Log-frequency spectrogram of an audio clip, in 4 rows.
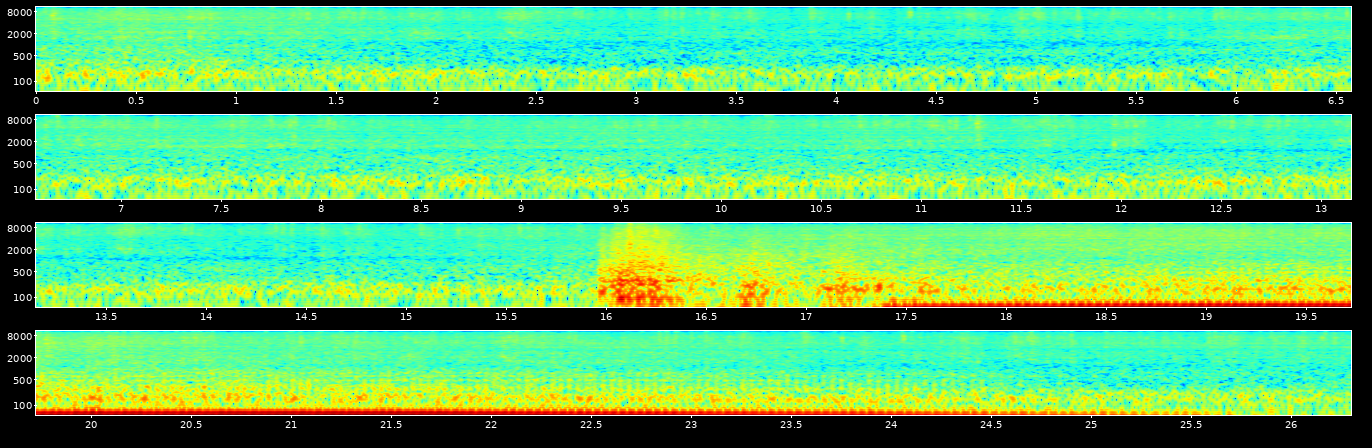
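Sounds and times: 
molten ambience: 0:14.3 - 0:26.2.

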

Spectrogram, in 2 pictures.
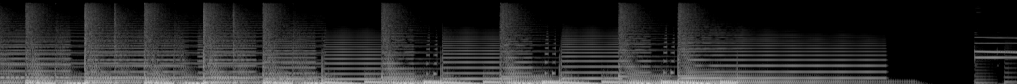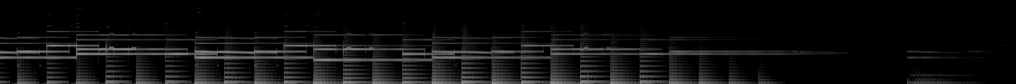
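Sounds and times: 
FM synthesizer music: 0:00.0 - 0:09.2.

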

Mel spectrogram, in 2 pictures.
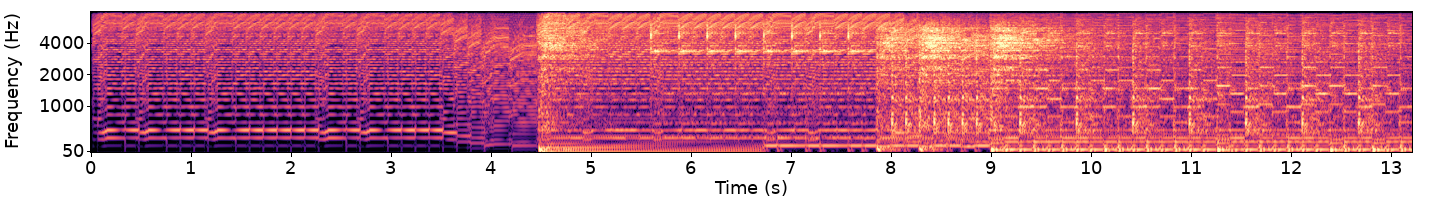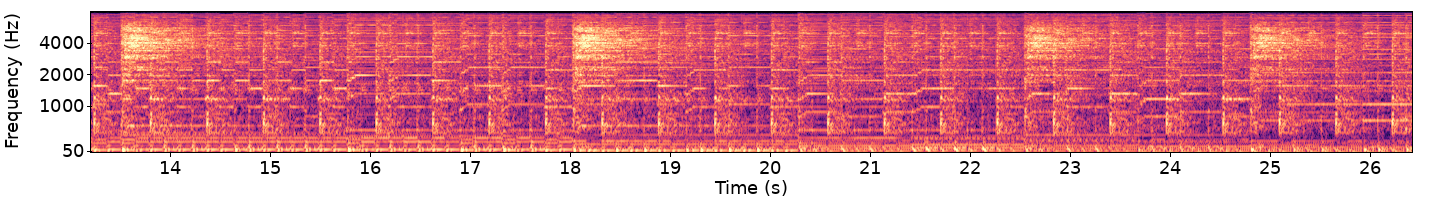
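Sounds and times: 
quiz fight background music: 0:03.9 - 0:26.4.

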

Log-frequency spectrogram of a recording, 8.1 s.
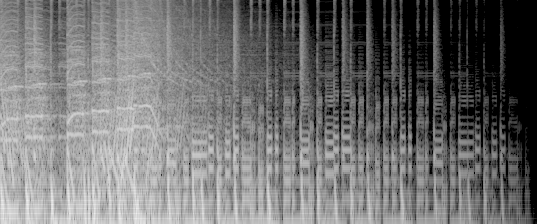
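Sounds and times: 
game show sound: 0:00.0 - 0:03.6.

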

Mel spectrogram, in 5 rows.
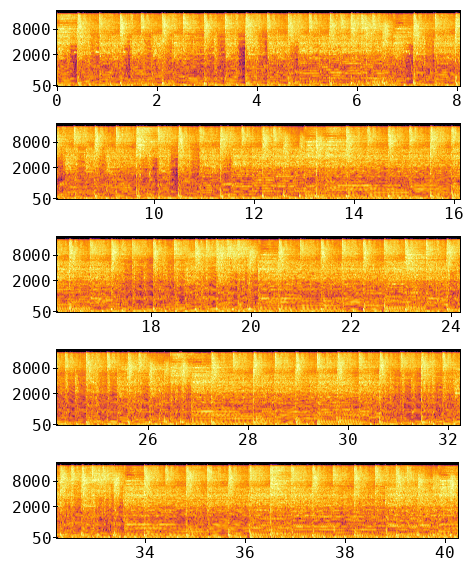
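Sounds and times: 
music beat: 0:00.0 - 0:40.2.

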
